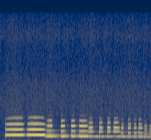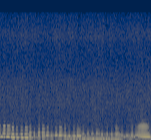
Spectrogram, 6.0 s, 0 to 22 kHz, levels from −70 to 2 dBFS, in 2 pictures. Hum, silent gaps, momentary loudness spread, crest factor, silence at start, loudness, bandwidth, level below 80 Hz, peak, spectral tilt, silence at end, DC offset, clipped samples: none; none; 18 LU; 16 dB; 0 s; -18 LUFS; over 20 kHz; -62 dBFS; -6 dBFS; -0.5 dB/octave; 0 s; under 0.1%; under 0.1%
